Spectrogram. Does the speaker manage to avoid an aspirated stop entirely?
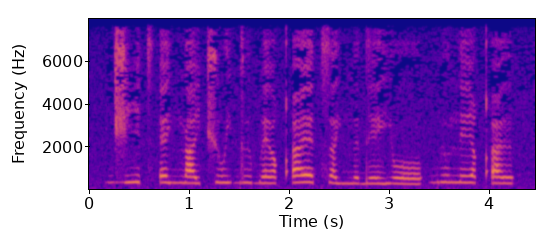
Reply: yes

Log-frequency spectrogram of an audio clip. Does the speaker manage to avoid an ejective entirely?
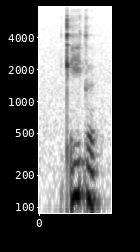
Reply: no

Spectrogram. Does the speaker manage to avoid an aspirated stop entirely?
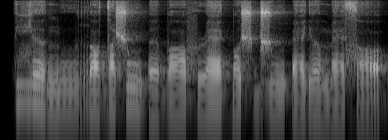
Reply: yes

